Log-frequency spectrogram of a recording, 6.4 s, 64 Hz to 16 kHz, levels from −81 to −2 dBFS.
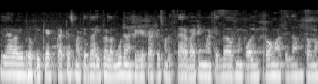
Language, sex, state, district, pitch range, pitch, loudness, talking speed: Kannada, male, Karnataka, Shimoga, 110-115 Hz, 115 Hz, -14 LUFS, 190 wpm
